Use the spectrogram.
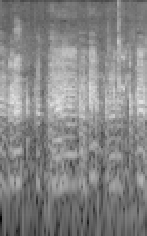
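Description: Free-range ducks quack in a busy, overlapping flock close by, loud repeated nasal calls tumbling over one another with barely a pause, no voices among them.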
